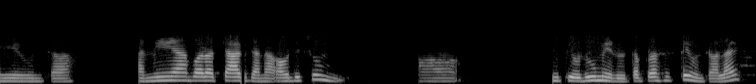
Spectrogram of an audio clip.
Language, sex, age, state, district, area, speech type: Nepali, male, 18-30, West Bengal, Jalpaiguri, rural, conversation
